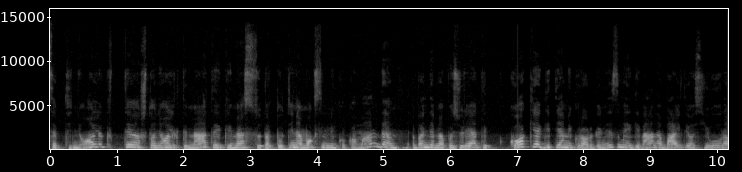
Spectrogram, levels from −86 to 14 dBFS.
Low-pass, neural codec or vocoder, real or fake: 14.4 kHz; vocoder, 44.1 kHz, 128 mel bands every 512 samples, BigVGAN v2; fake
